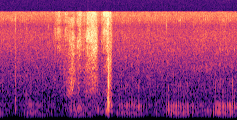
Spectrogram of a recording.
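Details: Chloe, a pet cat who slept on her owner's back all night, purrs while kissing, pawing and licking her owner's face. A steady low rumbling purr runs throughout, briefly covered by soft rustling bursts near the middle.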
